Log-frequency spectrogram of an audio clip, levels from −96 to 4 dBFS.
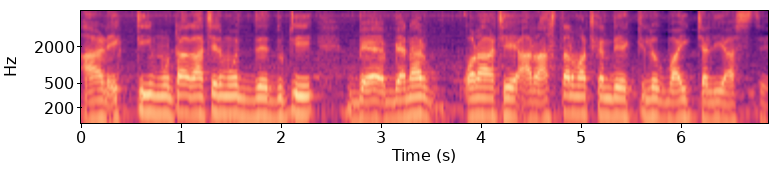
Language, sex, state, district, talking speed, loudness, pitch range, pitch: Bengali, male, West Bengal, Jalpaiguri, 175 wpm, -12 LUFS, 135-155 Hz, 145 Hz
